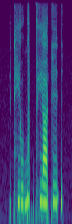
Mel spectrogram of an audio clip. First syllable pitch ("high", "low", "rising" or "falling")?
low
